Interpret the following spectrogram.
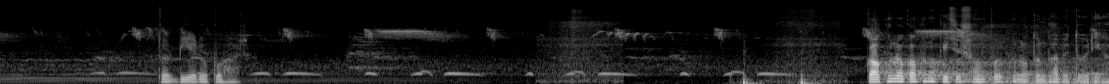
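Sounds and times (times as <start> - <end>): high bird chirps: 0.0 - 9.9
bird cooing: 0.9 - 1.6, 2.5 - 8.6
soft rustling: 7.4 - 8.5.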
